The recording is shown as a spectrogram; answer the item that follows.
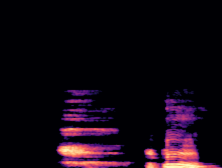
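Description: A man clearing his throat: first a breathy rasp, then a short voiced 'ahem' that falls in pitch.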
